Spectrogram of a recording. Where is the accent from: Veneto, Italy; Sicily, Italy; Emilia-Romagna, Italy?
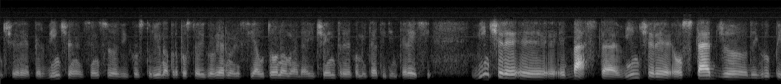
Sicily, Italy; però siccome sono siciliano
